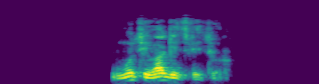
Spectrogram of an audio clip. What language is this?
Laz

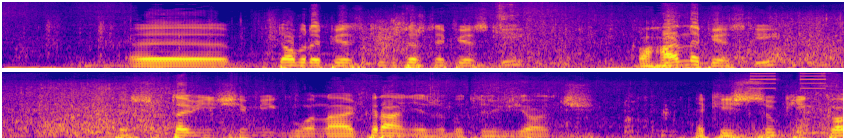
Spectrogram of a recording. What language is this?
Polish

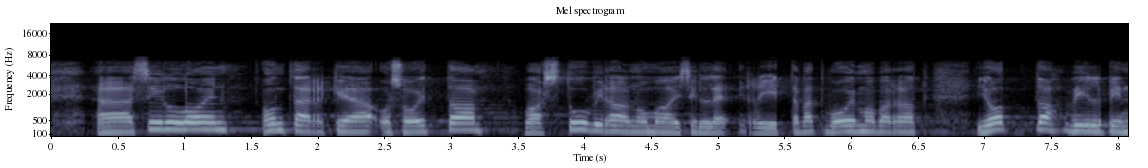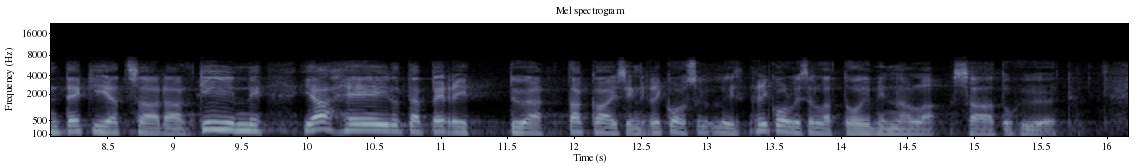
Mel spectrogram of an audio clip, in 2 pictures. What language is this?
Finnish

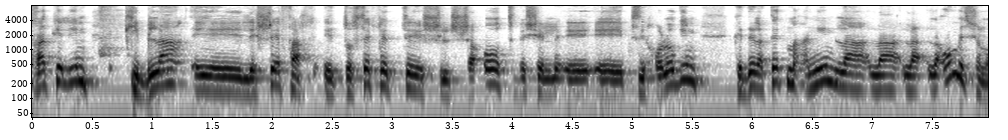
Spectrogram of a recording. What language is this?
Hebrew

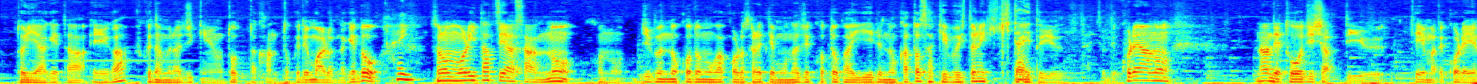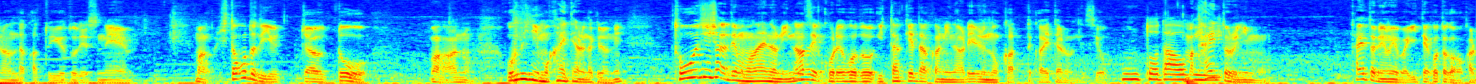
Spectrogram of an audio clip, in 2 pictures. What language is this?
Japanese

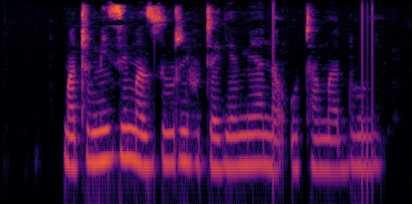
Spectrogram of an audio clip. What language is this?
Swahili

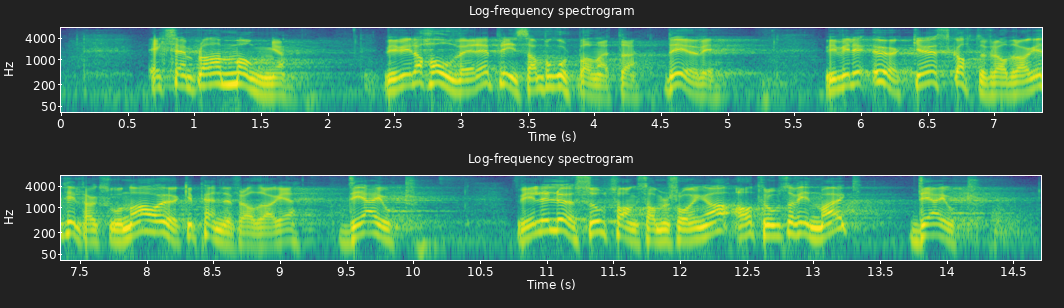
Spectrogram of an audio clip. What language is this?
Norwegian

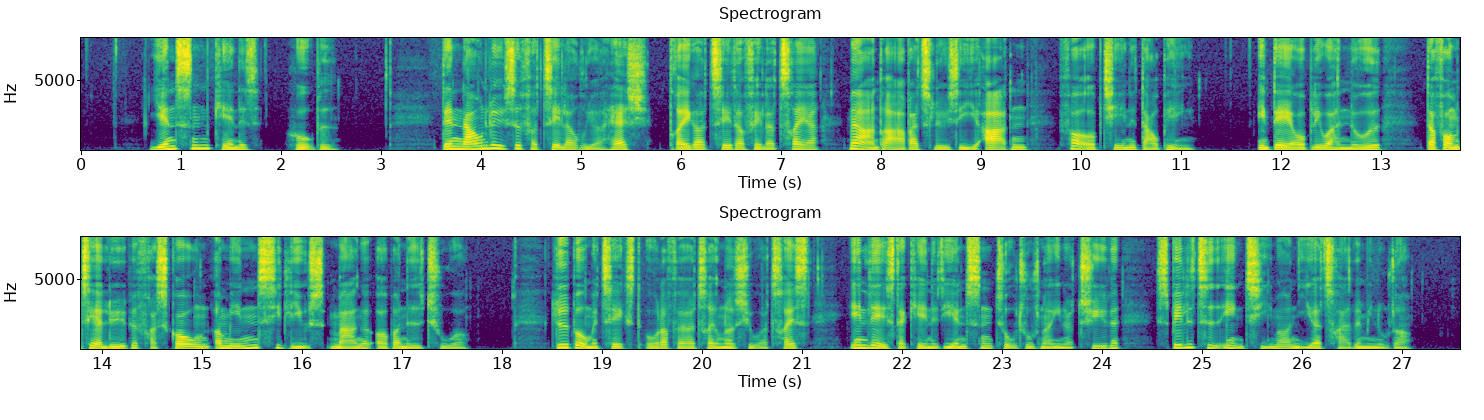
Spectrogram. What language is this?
Danish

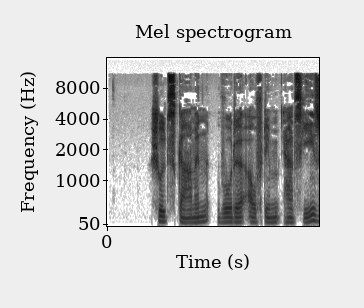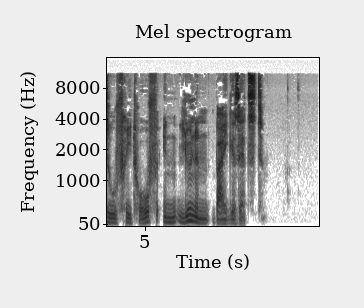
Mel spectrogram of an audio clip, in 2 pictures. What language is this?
German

